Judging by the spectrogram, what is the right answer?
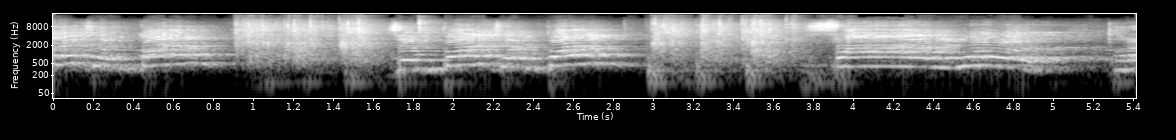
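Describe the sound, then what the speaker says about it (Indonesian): A group at a church parish children's Christmas event claps a patterned cheer rhythm, sharp hand claps mixed with voices chanting and singing along loudly up close. "Tepuk salut untuk Darang."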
